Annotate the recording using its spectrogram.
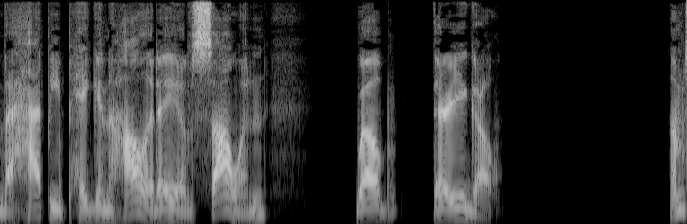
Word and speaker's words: Samhain: To retaliate, my dad started calling me Sam, since he said Sawin, which is how S-A-M-H-A-I-N is pronounced, sounded funny.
